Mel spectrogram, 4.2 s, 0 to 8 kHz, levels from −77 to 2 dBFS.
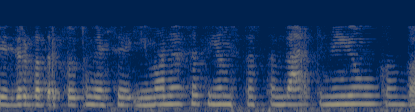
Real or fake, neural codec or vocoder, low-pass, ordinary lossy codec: fake; codec, 16 kHz in and 24 kHz out, 1.1 kbps, FireRedTTS-2 codec; 7.2 kHz; AAC, 16 kbps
